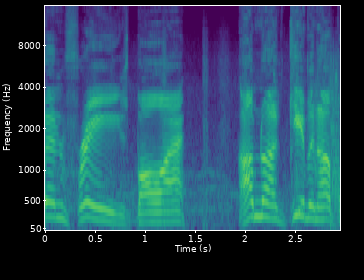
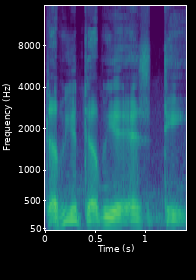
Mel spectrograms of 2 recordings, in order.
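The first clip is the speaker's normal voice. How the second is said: low, very soft, slow muttering under the breath. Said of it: "What are you muttering?".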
